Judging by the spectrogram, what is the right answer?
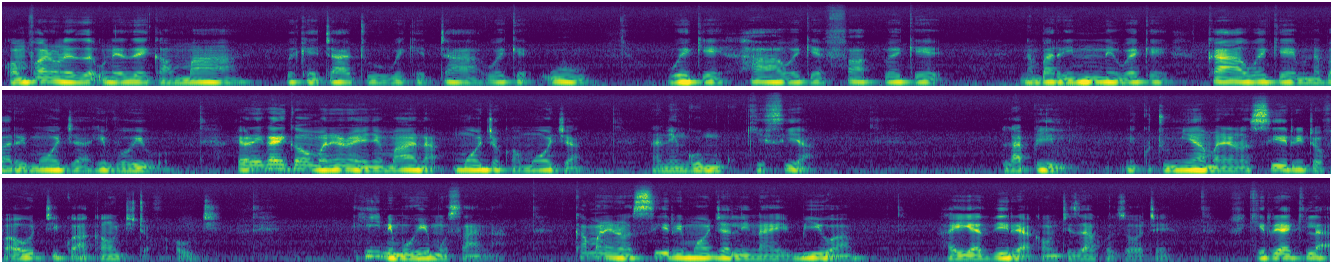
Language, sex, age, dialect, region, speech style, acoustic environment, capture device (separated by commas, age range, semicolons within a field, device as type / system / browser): Swahili, male, 25-34, Kenya - Nairobi Sheng-influenced, Kenya, happy; focused, nature; appliances, desktop / Windows / Chrome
